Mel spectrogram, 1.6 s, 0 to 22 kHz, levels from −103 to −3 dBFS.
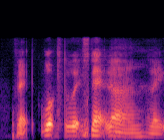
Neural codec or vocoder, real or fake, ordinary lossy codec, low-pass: codec, 44.1 kHz, 2.6 kbps, DAC; fake; none; 7.2 kHz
